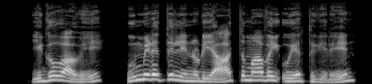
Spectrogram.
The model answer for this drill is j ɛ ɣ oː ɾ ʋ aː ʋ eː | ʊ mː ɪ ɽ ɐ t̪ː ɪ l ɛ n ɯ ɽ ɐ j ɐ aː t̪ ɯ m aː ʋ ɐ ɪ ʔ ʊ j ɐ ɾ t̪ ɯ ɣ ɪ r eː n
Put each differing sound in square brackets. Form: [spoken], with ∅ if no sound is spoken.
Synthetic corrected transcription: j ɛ ɣ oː [∅] ʋ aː ʋ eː | ʊ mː ɪ ɽ ɐ t̪ː ɪ l ɛ [nː] ɯ ɽ ɐ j ɐ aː t̪ ɯ m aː ʋ ɐ ɪ ʔ ʊ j ɐ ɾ t̪ ɯ ɣ ɪ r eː n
